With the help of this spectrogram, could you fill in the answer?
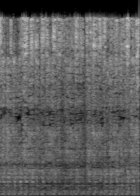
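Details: Playmatic Harem pinball machine, first power-up, pressing credit: steady low buzzing hum running on and getting faster or louder without stopping as credit fails to add; owner suspects the credit unit.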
